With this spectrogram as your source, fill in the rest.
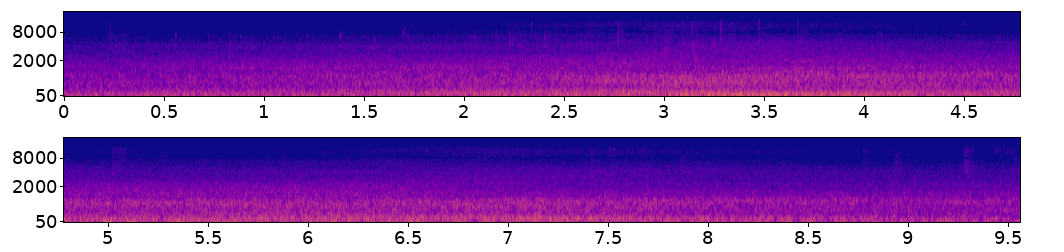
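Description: A car drives past on a city street, swelling and fading.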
